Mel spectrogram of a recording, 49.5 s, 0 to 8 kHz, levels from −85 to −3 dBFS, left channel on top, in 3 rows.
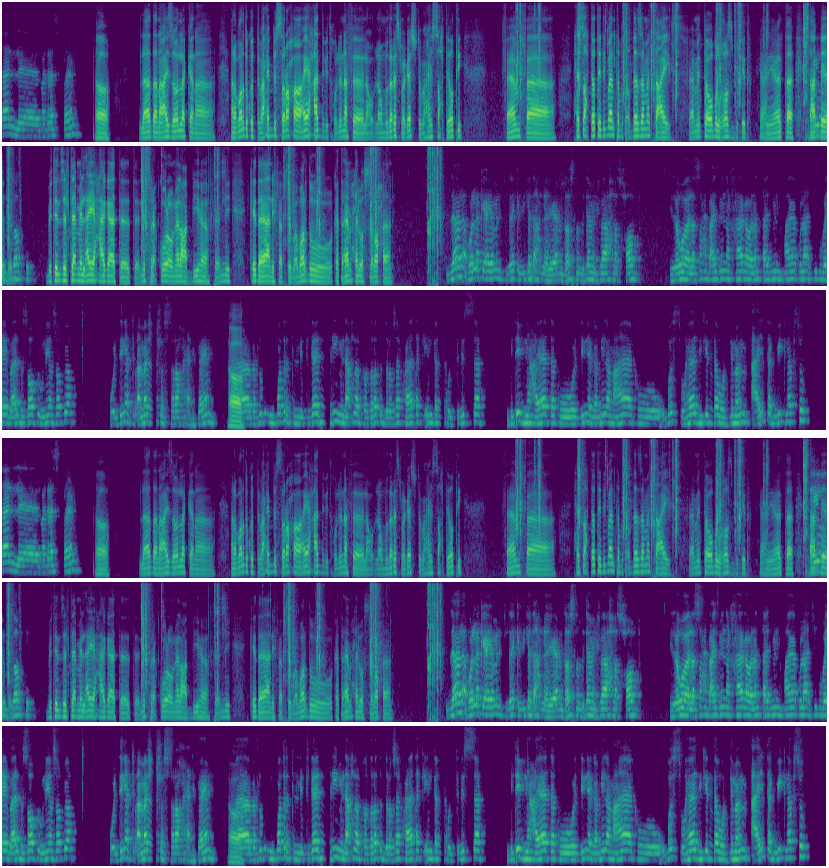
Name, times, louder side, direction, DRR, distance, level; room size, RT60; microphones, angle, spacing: voice 1, 0.0-1.6 16.2-17.1 25.4-29.3 29.9-34.5 35.2-37.3 37.7-42.7 43.1-49.2, right 3 dB, 85° right, 2.3 m, -33 dB
voice 2, 2.7-9.2 10.1-11.1 11.4-14.9 15.2-16.7 17.4-24.3 37.5-37.8, left 7 dB, 85° left, 0.6 m, -27 dB
sound 1, 10.2-10.8 11.5-11.7 12.1-12.2 12.4-12.6 12.9-13.6 14.3-14.9 15.2-15.3 16.0-16.2 16.6-16.9 19.3-19.8 20.6-21.0 21.7-22.4 22.8-23.0 23.8-24.3 25.0-25.3, equal, ahead, 3.6 m, -33 dB
head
